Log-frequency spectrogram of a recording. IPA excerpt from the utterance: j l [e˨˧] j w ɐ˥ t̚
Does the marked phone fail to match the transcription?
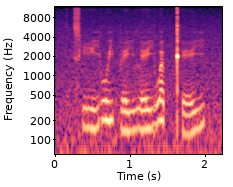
no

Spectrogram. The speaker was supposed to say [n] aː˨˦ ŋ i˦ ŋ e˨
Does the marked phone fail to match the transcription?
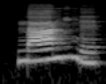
no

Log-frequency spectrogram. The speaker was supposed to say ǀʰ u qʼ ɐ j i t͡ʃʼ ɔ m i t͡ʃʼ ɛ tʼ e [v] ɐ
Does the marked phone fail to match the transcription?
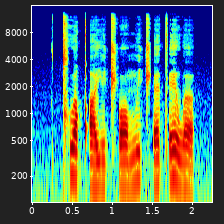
yes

